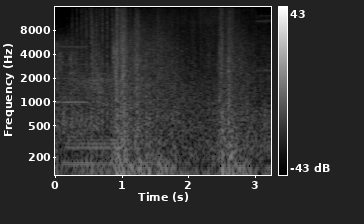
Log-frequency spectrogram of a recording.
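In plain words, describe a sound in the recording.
An explosion bursts with a heavy roar.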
